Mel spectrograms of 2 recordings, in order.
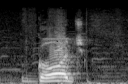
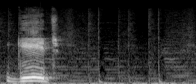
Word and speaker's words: gauge: So it's not gauge, it's gauge, and it is pronounced as GEIJ.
